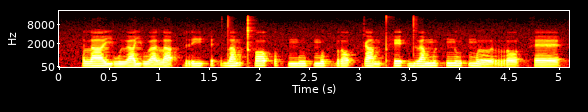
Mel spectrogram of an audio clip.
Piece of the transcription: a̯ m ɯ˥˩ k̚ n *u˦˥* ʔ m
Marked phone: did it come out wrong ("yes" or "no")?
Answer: yes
